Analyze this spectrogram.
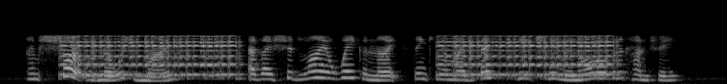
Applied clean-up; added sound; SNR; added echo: none; Bowed string instrument; -3 dB; none.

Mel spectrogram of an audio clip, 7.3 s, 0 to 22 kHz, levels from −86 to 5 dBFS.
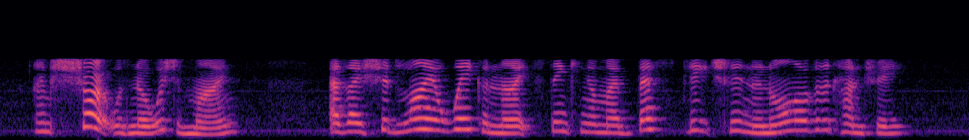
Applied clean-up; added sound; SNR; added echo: none; none; none; none.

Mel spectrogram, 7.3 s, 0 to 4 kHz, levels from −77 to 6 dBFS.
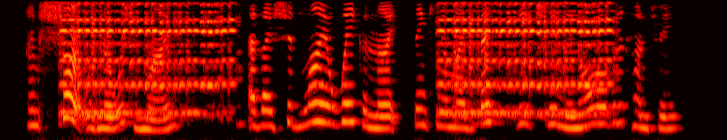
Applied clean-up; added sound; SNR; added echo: classical method Wiener filter.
